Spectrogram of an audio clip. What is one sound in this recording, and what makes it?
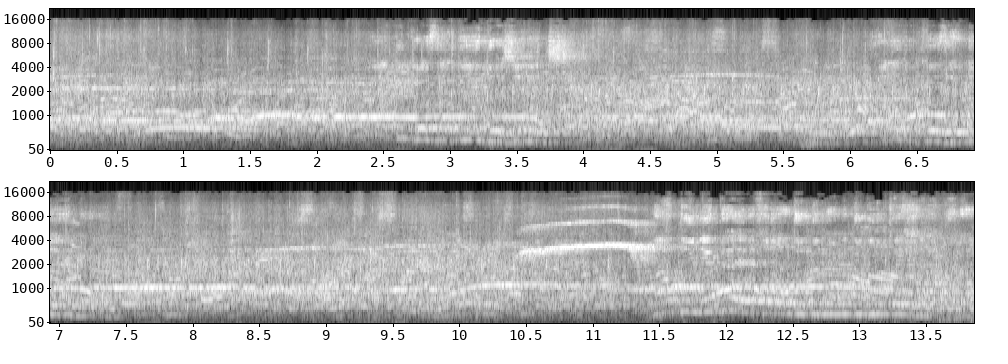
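A woman sings into a microphone over the band.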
